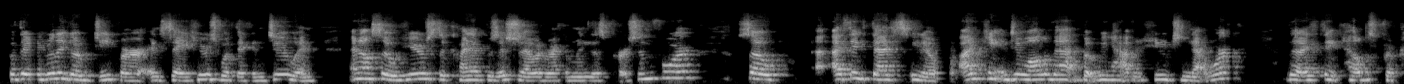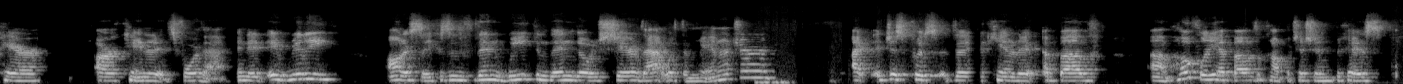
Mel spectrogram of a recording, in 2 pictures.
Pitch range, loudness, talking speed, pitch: 180-235 Hz, -20 LUFS, 175 wpm, 200 Hz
